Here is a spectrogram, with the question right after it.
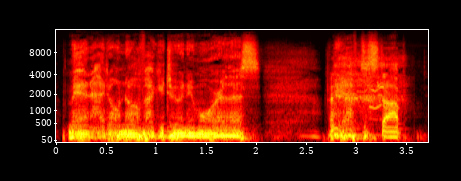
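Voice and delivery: put-on low, gravelly voice of an old war veteran. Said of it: "gravelly voice".

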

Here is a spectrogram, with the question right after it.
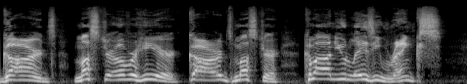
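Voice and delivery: high-pitched, bellowing giant voice shout. Narrating a scene, voicing a towering half-giant calling the guards: bellowing half-giant voice. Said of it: "a towering half-giant consults a parchment and bellows".

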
